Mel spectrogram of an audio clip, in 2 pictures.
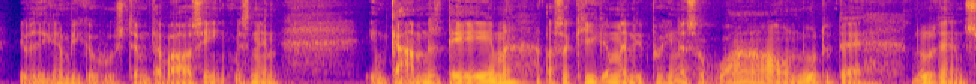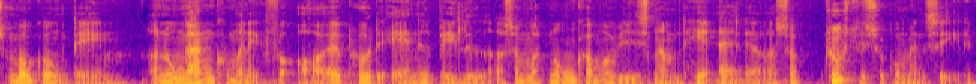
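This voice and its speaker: A man with a very deep, low pitch, vocal fry, very wide pitch swings and a very fast pace, on a very clean recording with a silent background. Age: 40s. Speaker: podcast host, journalist with multiple sclerosis. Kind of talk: personal podcast narration and interview. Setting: fast food restaurant in a shopping centre.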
